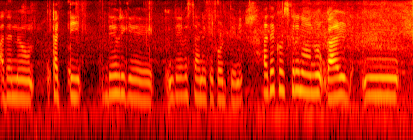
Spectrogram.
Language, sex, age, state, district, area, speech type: Kannada, female, 18-30, Karnataka, Dakshina Kannada, rural, spontaneous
